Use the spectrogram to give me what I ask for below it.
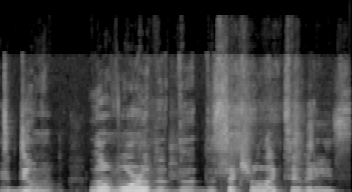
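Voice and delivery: put-on high, loud, pleading kid voice; awkward boy king begging the priest; whiny boy king. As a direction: ham up a timid boy asking a priest for help. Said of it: "he's like".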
